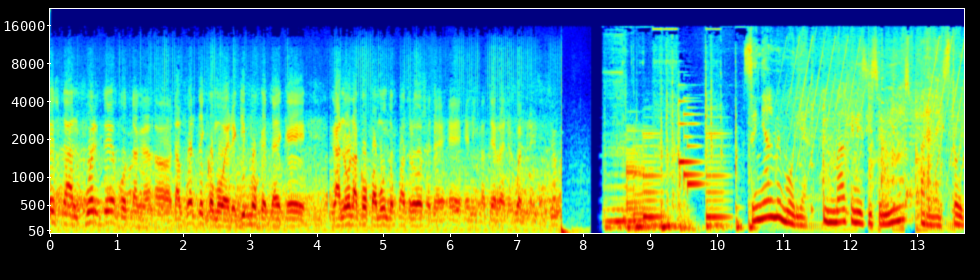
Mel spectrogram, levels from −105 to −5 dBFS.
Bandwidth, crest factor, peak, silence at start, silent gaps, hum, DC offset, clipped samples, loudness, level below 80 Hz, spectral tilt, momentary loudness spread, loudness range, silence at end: 16 kHz; 14 dB; -4 dBFS; 0 s; 8.11-8.20 s; none; under 0.1%; under 0.1%; -17 LUFS; -38 dBFS; -6.5 dB/octave; 8 LU; 4 LU; 0 s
